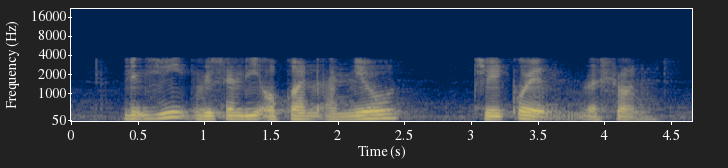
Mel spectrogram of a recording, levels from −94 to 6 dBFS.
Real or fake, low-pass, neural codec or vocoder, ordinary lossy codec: fake; 3.6 kHz; codec, 44.1 kHz, 1.7 kbps, Pupu-Codec; none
